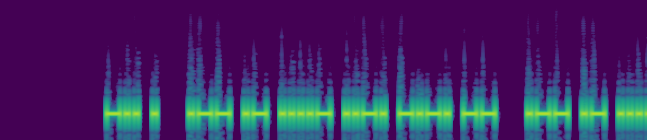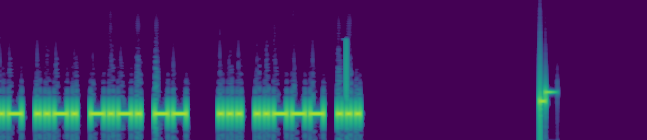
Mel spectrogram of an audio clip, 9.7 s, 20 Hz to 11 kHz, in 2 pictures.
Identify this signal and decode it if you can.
Morse code, heard as a keyed tone, about 33 wpm, 660 Hz. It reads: DE WA4FCM WA4FCM S2S
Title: SOTA QSO Practice 35wpm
